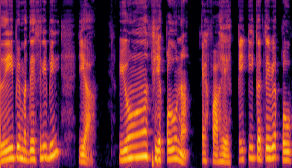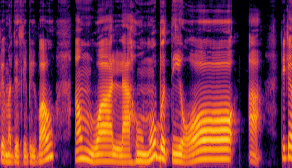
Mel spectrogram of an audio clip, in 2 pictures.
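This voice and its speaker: A woman with a Pakistani Urdu accent teaching tajweed, drawing out each word of recitation slowly and then explaining the rule. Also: low-pitched. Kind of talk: tajweed lesson.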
